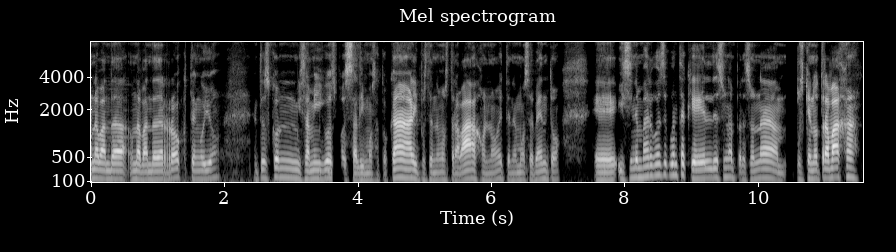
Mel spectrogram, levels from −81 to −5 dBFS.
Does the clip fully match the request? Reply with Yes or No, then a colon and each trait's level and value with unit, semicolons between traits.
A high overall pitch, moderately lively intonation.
No: low, 130 Hz; average, 3.3 semitones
